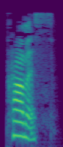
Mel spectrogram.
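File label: "promise", US English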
